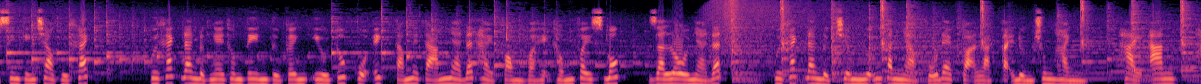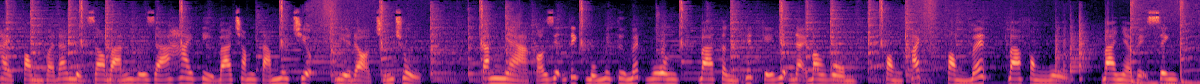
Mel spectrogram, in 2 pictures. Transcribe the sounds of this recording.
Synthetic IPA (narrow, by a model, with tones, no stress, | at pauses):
si˧nkï˨˦ŋt͡ɕaː˨˩wkwi˨˦xa˦˥jk̟̚ | kwi˨˦xa˦˥jk̟̚ɗaː˧ŋɗɨ˨˩ək̚ŋɛ˧t̪ʰə˧wŋ͡mt̪i˧nt̪ɨ˨˩kə˧jŋ̟ʔi˧əwt̪u˦˥p̚ho̰˧˨ʔi˦˥k̟̚t̪aː˨˦mːɨ˧əjt̪aː˨˦mɲaː˨˩ɗə˦˥t̚haː˧˩jfɔ˨˩wŋ͡mvaː˨˩ɦḛ˧˨t̪ʰə˨˦wŋ͡mfə˧jsɓʊ˦˥k̚ | zaː˧lo˧ɲaː˨˩ɗə˦˥t̚kwi˨˦xa˦˥k̚ɗaː˧ŋɗɨ˨˩ək̚t͡ɕi˧əmŋɨ̰˧˥əŋkaː˧nɲaː˨˩fo˨˦ɗɛ˨˩p̚t̪wa̰ː˧˨laː˨˩k̚t̪a̰ː˧˨jɗɨ˨˩əŋt͡ɕʊ˧ŋ͡mɦa˨˩jŋ̟ | haː˧˩jʔaː˧nhaː˧˩jfɔ˨˩wŋ͡mvaː˨˩ɗaː˧ŋɗɨ˨˩ək̚zɔ˧ɓaː˨˦nvəː˨˦jzaː˨˦ɦaː˧jt̪i˧˩ɓaː˧t͡ɕa˧mt̪aː˨˦mːɨ˧əjt͡ɕḭ˧˨əwɗi˨˩əɗɔ˧˩t͡ɕi˨˦ənt͡ɕu˧˩ | ka˧nɲaː˨˩kɔ˨˦zḭ˧ənt̪i˦˥k̟̚ɓo˨˦nmɨ˧əjt̪ɨ˧mɛ˦˥t̚vu˧əŋɓaː˧t̪ə˨˧˩ŋt̪ʰi˦˥t̚ke˨˦ɦḭ˧˨ənɗa̰ː˧˨jɓaː˧wɣo˨˩mfɔ˨˩wŋ͡mxa˦˥jk̟̚fɔ˨˩wŋ͡mɓe˦˥t̚ɓaː˧fɔ˨˩wŋ͡mvu˧˩ɓaː˧ɲaː˨˩vḛ˧˨sï˧ŋ̟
